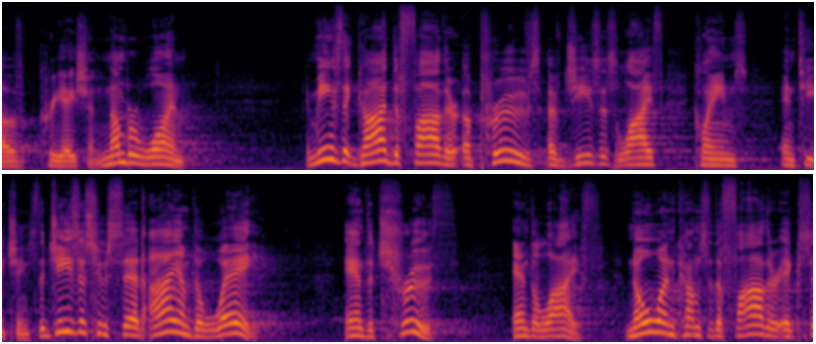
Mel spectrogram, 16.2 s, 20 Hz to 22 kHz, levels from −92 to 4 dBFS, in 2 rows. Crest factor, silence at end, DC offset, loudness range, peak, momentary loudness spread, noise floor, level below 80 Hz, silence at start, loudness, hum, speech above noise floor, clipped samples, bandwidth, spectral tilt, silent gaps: 18 dB; 0 s; under 0.1%; 4 LU; -12 dBFS; 11 LU; -67 dBFS; -68 dBFS; 0 s; -28 LUFS; none; 39 dB; under 0.1%; over 20 kHz; -5 dB/octave; none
